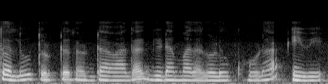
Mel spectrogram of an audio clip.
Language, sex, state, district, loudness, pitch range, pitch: Kannada, female, Karnataka, Bangalore, -16 LUFS, 185-205 Hz, 195 Hz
